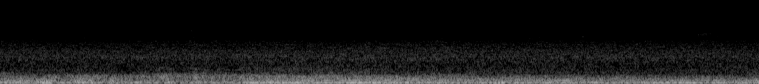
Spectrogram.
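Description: Steady, uneven low rumble of outdoor seaside ambience, typical of wind on the microphone.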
